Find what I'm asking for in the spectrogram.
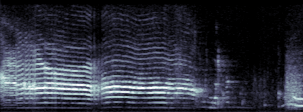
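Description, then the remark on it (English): An animal voices the word "Margaret" through its blowhole, rolling over almost into the water to muffle the sound: a loud, nasal, whining sound with wavering pitch, stretched over a few squealing syllables, ending in a burbling, watery squeak. No one speaks. “He would eventually roll over almost into the water with the blowhole to muffle the... Margaret.”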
